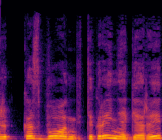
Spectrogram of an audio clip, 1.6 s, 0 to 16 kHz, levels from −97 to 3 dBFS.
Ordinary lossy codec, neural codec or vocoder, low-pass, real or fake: MP3, 96 kbps; none; 14.4 kHz; real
